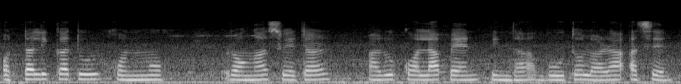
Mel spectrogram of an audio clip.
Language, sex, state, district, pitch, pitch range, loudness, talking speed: Assamese, female, Assam, Kamrup Metropolitan, 210 Hz, 180-220 Hz, -16 LUFS, 95 wpm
